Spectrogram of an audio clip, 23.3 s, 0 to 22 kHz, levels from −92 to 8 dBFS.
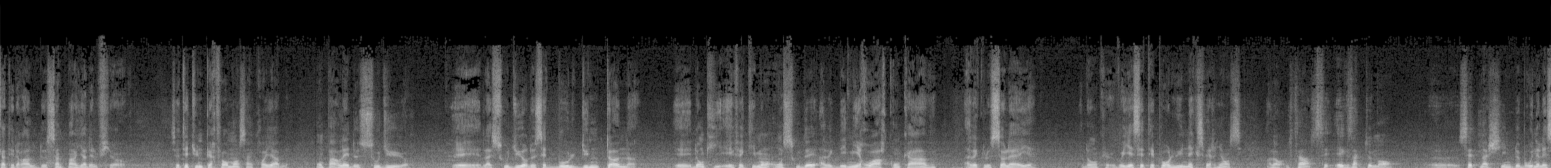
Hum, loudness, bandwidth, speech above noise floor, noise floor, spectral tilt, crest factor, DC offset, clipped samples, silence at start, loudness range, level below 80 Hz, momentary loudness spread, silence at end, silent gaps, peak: none; -16 LUFS; 16.5 kHz; 21 dB; -37 dBFS; -6 dB/octave; 16 dB; under 0.1%; under 0.1%; 0 s; 3 LU; -46 dBFS; 15 LU; 0 s; none; 0 dBFS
